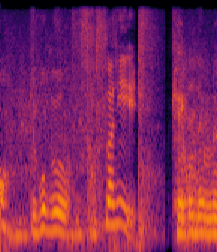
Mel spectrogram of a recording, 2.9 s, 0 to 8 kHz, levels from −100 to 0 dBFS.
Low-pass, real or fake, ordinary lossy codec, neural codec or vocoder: 7.2 kHz; fake; none; codec, 16 kHz, 2 kbps, X-Codec, HuBERT features, trained on LibriSpeech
